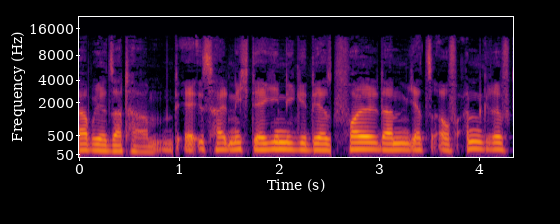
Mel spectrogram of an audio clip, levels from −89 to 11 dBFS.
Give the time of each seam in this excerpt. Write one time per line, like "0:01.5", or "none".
0:00.9
0:02.5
